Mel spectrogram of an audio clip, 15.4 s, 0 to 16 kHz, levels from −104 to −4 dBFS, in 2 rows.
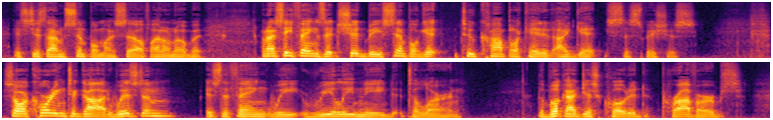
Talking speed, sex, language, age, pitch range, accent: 165 wpm, male, English, 50-69, 115-155 Hz, American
